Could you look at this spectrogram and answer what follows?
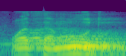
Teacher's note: واو ہونٹ کی نا تمام گلائی سے ادا کریں گے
